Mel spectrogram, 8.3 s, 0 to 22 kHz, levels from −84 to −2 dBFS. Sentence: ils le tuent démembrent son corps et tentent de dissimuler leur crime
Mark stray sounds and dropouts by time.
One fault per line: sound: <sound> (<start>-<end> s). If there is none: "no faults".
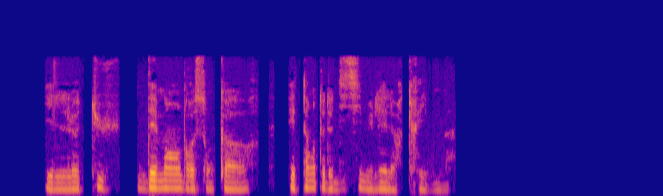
no faults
